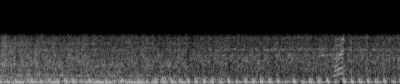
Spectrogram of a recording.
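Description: Yamaha Grizzly ATV's single-cylinder four-stroke engine idling with a steady, even pulsing beat.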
